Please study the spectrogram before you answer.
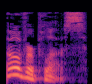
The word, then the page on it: overplus: British English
